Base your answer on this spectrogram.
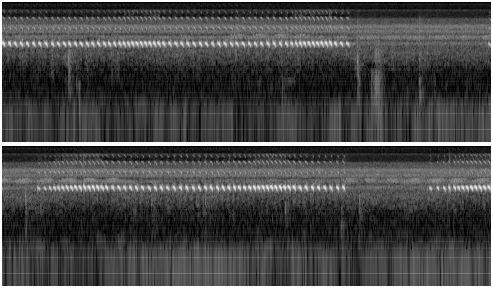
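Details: Cricket sound taken from nature: high-pitched pulsed trills of about three seconds each, separated by short pauses, three bursts in total, with a faint click and low background rumble.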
